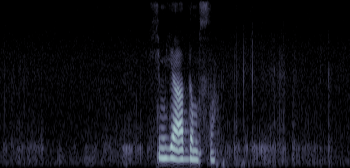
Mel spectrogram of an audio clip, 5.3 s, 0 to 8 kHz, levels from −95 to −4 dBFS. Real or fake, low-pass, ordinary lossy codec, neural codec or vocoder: real; none; none; none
